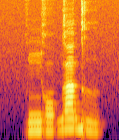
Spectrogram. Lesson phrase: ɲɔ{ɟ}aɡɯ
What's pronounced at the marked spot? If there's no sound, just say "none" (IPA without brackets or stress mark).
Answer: ɡ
